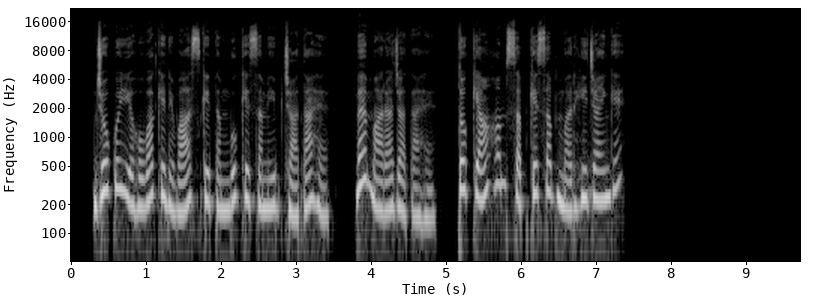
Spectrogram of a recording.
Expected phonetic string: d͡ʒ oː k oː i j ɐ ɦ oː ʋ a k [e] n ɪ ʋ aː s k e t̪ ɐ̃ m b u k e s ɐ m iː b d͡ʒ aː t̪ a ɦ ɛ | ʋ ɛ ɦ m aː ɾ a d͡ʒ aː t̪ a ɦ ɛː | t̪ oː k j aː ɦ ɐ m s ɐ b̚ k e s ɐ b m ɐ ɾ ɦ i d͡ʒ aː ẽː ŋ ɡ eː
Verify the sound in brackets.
correct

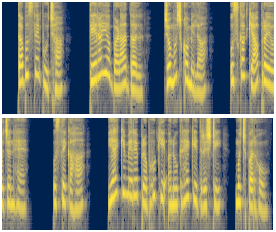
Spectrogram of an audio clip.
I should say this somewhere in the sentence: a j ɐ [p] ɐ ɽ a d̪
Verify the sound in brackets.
incorrect: b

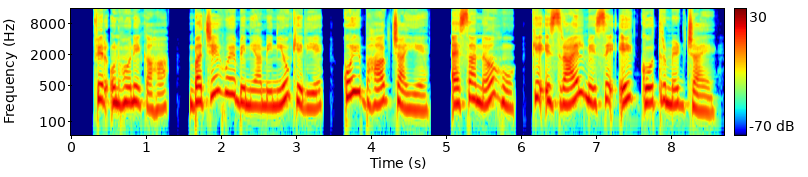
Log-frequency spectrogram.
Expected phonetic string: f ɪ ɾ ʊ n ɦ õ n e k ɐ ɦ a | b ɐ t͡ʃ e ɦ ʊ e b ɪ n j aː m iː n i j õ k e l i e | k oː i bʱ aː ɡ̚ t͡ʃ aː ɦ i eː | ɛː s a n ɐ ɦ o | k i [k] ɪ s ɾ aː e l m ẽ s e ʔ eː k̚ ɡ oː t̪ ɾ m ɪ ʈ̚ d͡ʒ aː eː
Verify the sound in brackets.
incorrect: ʔ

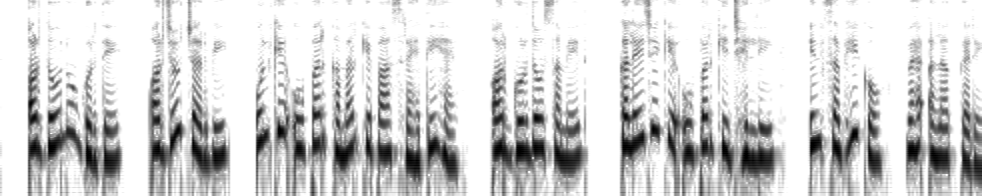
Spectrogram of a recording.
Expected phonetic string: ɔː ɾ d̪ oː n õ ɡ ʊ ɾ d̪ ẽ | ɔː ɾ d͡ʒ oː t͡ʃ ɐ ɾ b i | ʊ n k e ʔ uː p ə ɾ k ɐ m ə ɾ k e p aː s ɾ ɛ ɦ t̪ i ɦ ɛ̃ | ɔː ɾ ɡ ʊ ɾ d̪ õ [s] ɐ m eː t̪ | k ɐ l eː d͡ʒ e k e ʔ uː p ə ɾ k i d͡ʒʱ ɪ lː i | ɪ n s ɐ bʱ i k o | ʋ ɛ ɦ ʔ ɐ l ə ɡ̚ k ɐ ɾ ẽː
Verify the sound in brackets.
correct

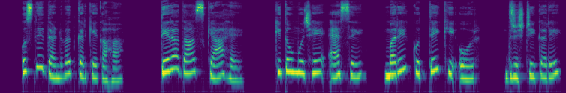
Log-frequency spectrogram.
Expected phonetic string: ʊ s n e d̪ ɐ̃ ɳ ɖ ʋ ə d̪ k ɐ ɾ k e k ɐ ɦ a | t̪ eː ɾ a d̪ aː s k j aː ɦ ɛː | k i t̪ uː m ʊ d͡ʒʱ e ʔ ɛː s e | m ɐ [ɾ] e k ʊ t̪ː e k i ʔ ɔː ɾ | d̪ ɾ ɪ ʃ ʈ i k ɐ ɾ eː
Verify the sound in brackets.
correct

